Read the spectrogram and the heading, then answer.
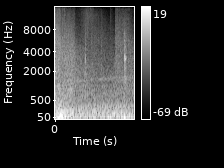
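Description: Heavy video game cannon fire aimed at incoming ships: a few deep booming blasts over a continuous low rumble, loud, with no voices.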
